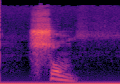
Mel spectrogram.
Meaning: 1. sum 2. problem
- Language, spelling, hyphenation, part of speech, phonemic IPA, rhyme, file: Dutch, som, som, noun, /sɔm/, -ɔm, Nl-som.ogg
